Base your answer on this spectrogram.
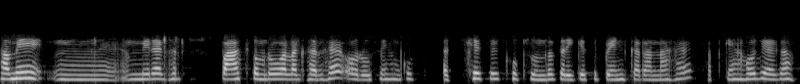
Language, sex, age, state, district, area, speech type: Hindi, female, 18-30, Uttar Pradesh, Chandauli, rural, conversation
